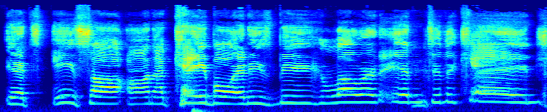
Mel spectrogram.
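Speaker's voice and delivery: high, loud, slow build; rising hype. A narrator's reading. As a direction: announce the twist like play-by-play. Big reveal narration.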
